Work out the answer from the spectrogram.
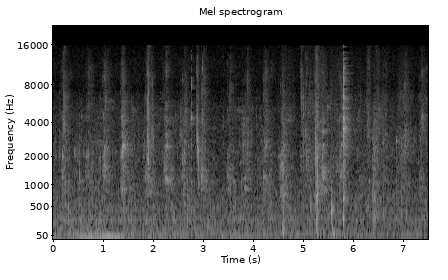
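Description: A person chewing a mouthful of jajangmyeon noodles in black bean sauce, close to the microphone: faint, irregular wet smacks and mouth clicks.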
